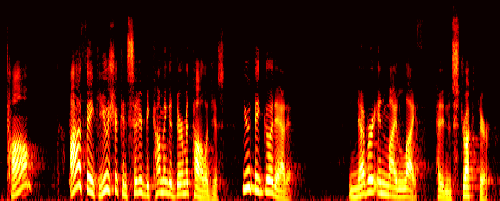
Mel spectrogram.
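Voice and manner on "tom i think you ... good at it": put-on Southern US Georgia accent. Retelling what the doctor he followed told him, imitating a georgia accent. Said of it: "He said in his Georgia accent".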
